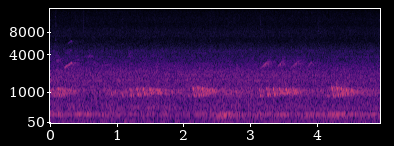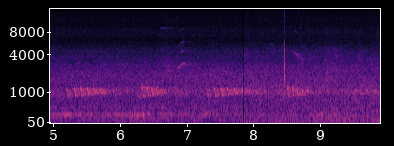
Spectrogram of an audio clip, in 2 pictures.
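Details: Male crested goshawk at its nest in secondary forest, holding a freshly caught tree lizard and calling his incubating mate to come eat: short rapid chattering bursts repeated about once a second over a steady low hum, with faint high chirps of other birds.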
